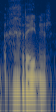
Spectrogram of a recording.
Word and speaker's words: Greiner: Het is een gekke spelling, maar volgens mij spreek je het uit als Greiner.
